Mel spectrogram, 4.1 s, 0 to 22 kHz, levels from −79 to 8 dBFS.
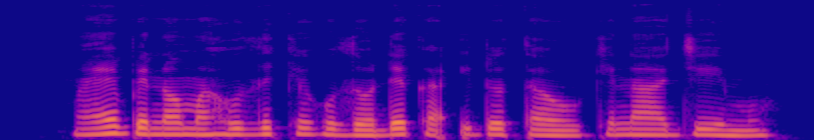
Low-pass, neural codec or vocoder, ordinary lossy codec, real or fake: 19.8 kHz; none; none; real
